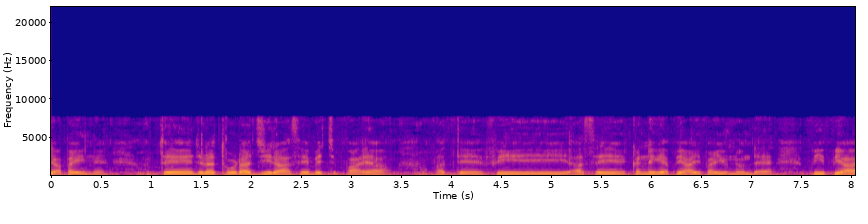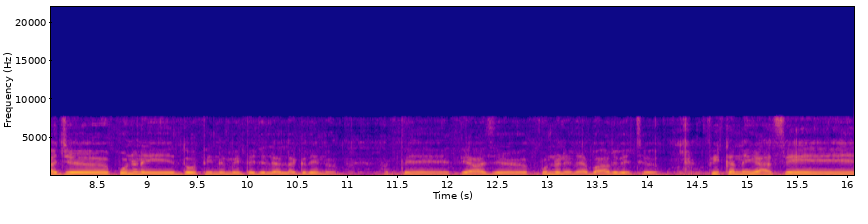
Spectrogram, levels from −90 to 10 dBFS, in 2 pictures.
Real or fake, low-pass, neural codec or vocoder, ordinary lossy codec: fake; none; codec, 16 kHz, 4.8 kbps, FACodec; none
